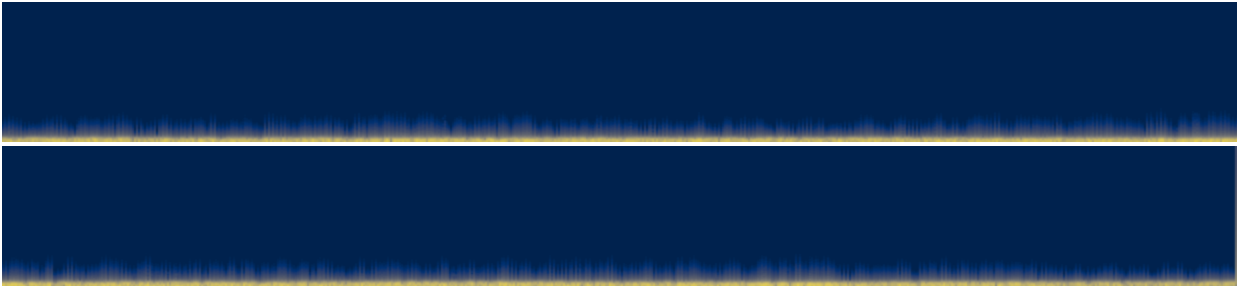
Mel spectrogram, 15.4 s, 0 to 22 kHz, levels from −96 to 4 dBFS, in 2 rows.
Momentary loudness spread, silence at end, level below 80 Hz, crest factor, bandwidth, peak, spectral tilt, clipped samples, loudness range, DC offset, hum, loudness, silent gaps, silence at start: 5 LU; 0 s; -16 dBFS; 10 dB; 0.2 kHz; -4 dBFS; -26.5 dB/octave; under 0.1%; 1 LU; 3%; none; -21 LUFS; none; 0 s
